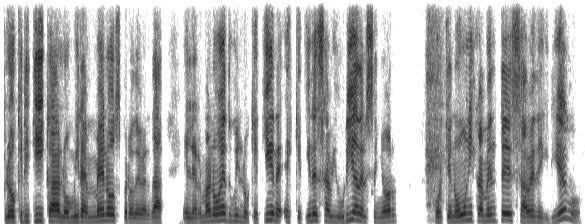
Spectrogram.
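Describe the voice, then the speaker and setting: Through a muffled recording with no room sound comes a high, slightly mellow male voice at normal speed. He's a Chilean host with a Chilean Spanish accent on a live stream, congested and clearing his throat while he earnestly debates theology, pressing his points and repeating phrases.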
